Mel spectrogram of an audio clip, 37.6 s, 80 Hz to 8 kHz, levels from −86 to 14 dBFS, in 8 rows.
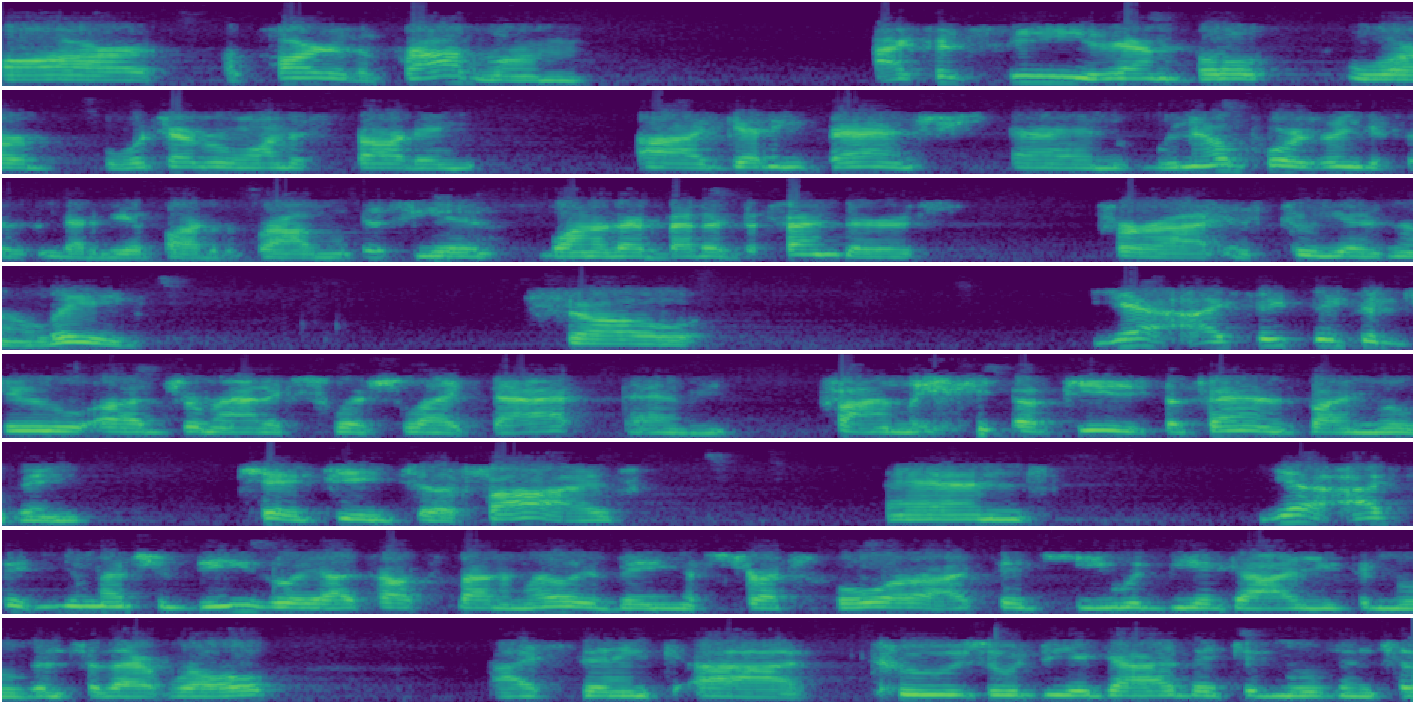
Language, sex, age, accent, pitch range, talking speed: English, male, 30-49, American, 120-155 Hz, 175 wpm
